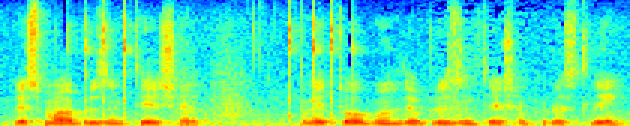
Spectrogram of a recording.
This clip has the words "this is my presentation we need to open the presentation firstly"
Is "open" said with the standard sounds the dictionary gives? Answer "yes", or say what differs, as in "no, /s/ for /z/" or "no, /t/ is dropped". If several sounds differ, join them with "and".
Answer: no, /b/ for /p/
